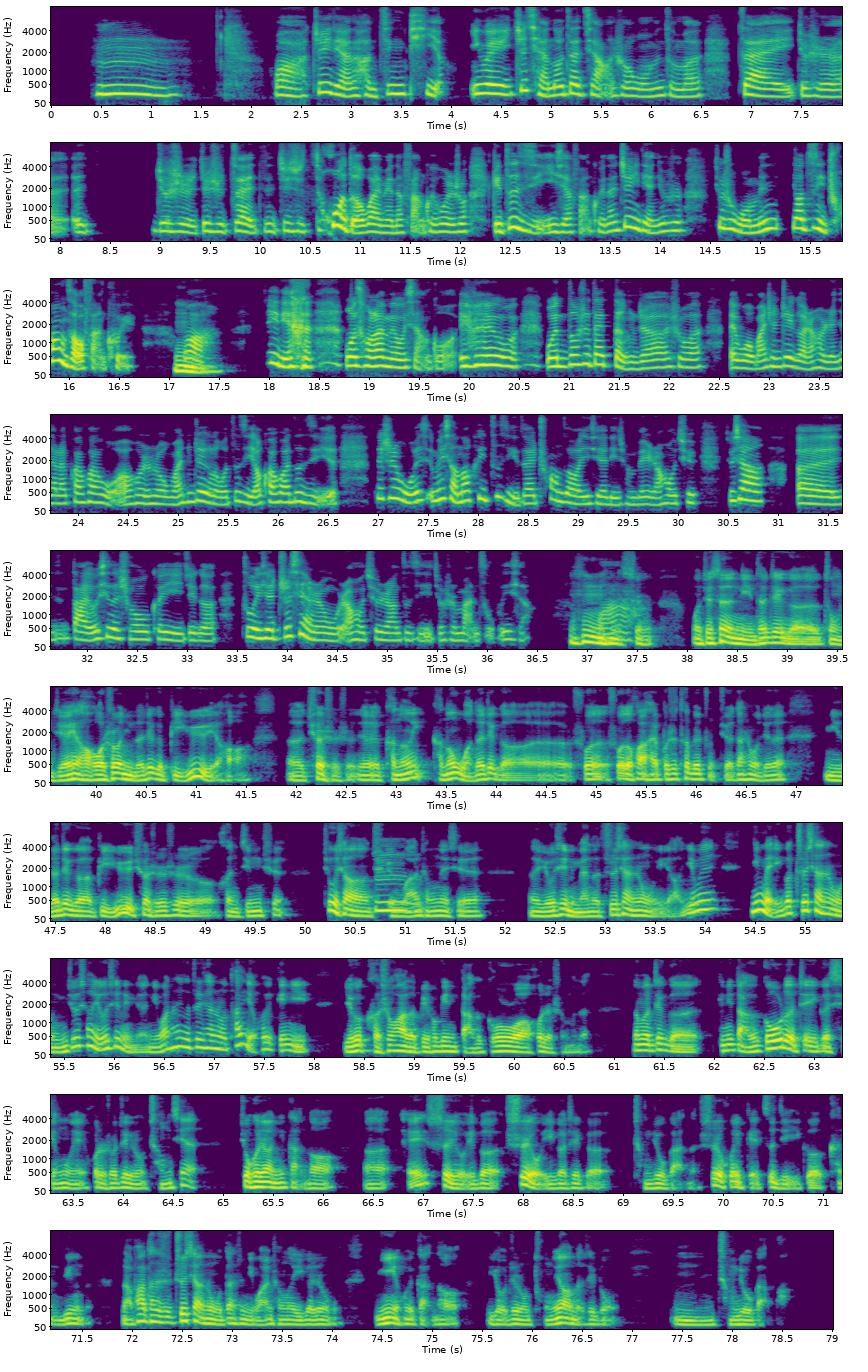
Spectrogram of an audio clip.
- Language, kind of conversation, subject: Chinese, advice, 我总是只盯着终点、忽视每一点进步，该怎么办？
- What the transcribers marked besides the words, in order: laugh; laughing while speaking: "因为我"; laugh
